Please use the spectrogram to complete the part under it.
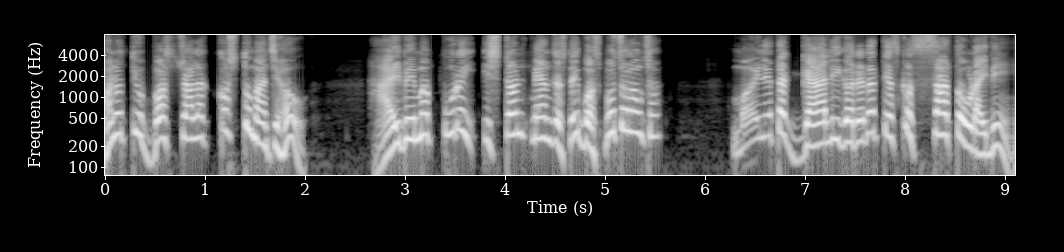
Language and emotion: Nepali, angry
